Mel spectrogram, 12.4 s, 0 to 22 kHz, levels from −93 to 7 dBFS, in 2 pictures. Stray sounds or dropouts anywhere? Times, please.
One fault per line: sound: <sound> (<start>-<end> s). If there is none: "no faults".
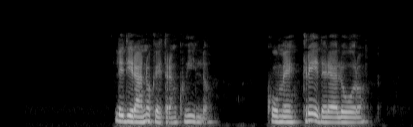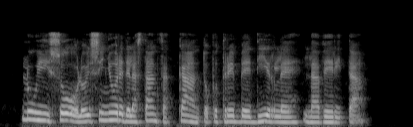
no faults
